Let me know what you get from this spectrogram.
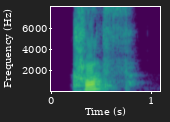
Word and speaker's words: cough: The next way it can be pronounced is off. So just like the last one, only this time the GH spelling is kind of turning into an F sound. So it's kind of like O-F-F or off, A-H-F, however you want to spell it, off. Because obviously O-U-G-H makes no sense. So cough, coughing, and trough.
